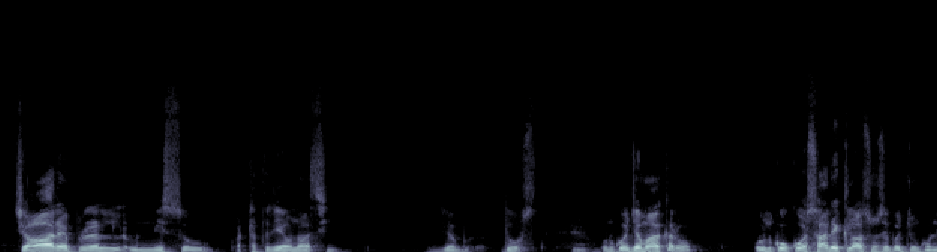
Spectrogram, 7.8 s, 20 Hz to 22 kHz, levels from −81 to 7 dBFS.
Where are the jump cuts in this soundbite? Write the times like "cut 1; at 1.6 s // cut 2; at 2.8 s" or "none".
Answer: cut 1; at 4.0 s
